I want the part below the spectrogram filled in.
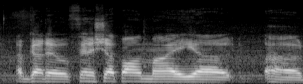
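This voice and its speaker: Over noticeable background noise, a man with a Texas accent speaks at a medium pitch in a monotone, flat intonation. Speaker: scale model builder, video host. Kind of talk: casual tutorial monologue. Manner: halting, many fillers.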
